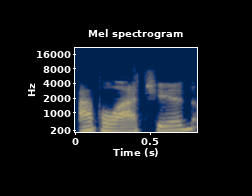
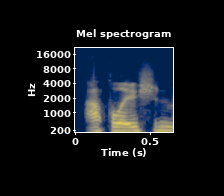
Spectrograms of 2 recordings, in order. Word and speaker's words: Appalachian: You know, you've got the depending on where you are either the Appalachian or the Appalachian Mountains pronunciation depends on where you are in the state which I found very interesting.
